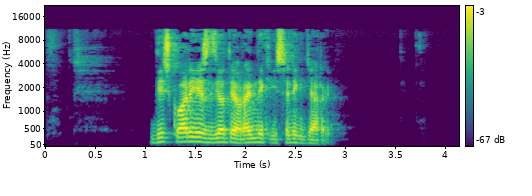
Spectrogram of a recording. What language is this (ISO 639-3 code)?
eus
